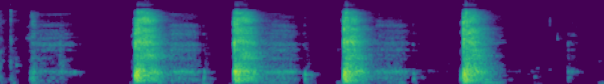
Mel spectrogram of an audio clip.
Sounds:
Cough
